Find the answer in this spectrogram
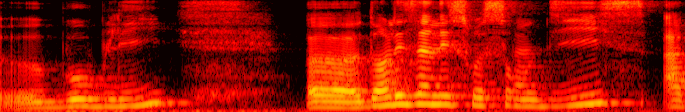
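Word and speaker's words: Bowlby: Donc le psychologue, alors je vais le prononcer à la française, Bobli, dans les années 70, a créé une théorie de l'attachement.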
